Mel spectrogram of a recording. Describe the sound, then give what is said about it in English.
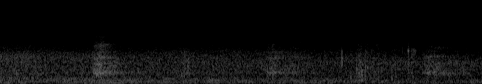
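Soft breathing drifts over a faint, steady room ambience, with a few louder breaths or sighs rising briefly above the hush. “Breathing, also ambience, in case you're wondering.”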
